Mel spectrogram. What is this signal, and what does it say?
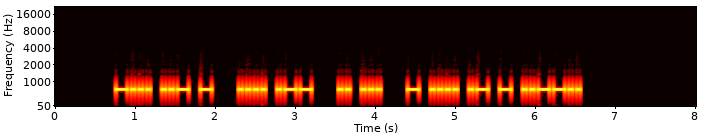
Morse code, heard as a keyed tone, about 25 wpm, 700 Hz. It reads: BUT HW IS THAT?
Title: Sentences from Top 100 Words and Abbreviations 25wpm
